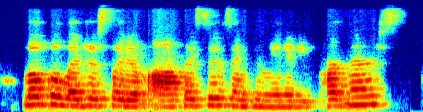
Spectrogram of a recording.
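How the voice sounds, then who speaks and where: Loud and fairly quick, a woman speaks at a fairly high pitch with a bright, sharp tone and fairly even intonation. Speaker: city staff analyst presenting to committee. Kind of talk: formal staff report at public meeting. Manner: speaking up loudly.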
